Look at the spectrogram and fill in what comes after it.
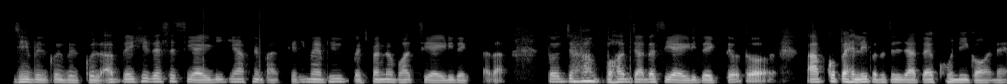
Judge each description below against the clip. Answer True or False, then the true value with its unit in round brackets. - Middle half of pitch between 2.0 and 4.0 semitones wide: True (2.6 semitones)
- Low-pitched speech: True (110 Hz)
